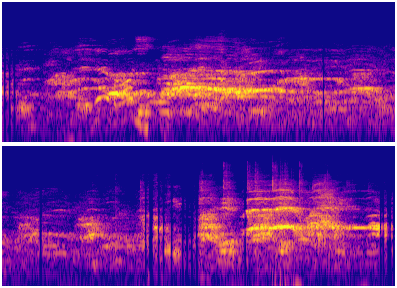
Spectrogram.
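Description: A crowd of people cheers and shouts nearby.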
